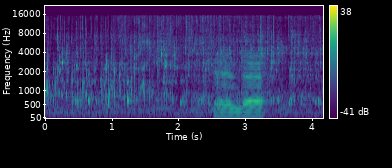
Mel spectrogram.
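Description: Home-brewed beer wort running off into a vessel during a second run-off, a trickling, splashing flow of liquid under a man's brief speech, close and moderately loud.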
